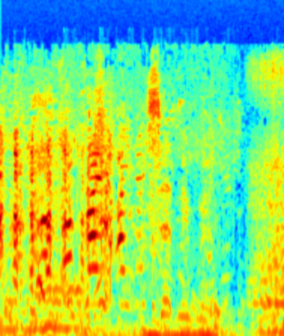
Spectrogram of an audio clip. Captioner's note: laughing; speaking softly; voiceover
